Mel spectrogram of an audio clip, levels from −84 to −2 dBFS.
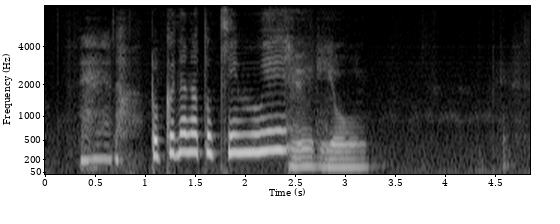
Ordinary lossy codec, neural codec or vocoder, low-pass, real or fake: none; codec, 16 kHz, 1 kbps, FunCodec, trained on LibriTTS, 50 frames a second; none; fake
